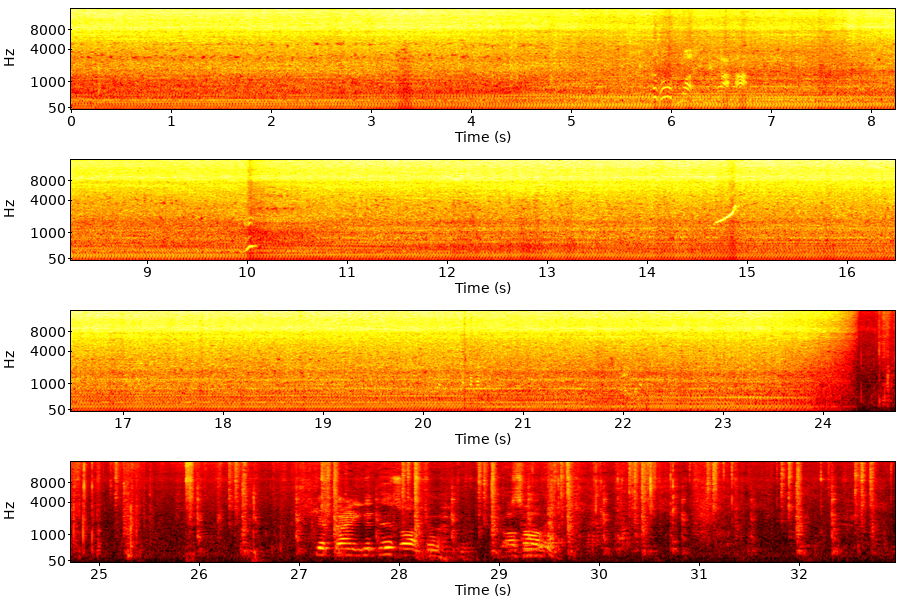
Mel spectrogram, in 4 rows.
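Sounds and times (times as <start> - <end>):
small gasoline engine running: 0.0 - 24.4.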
